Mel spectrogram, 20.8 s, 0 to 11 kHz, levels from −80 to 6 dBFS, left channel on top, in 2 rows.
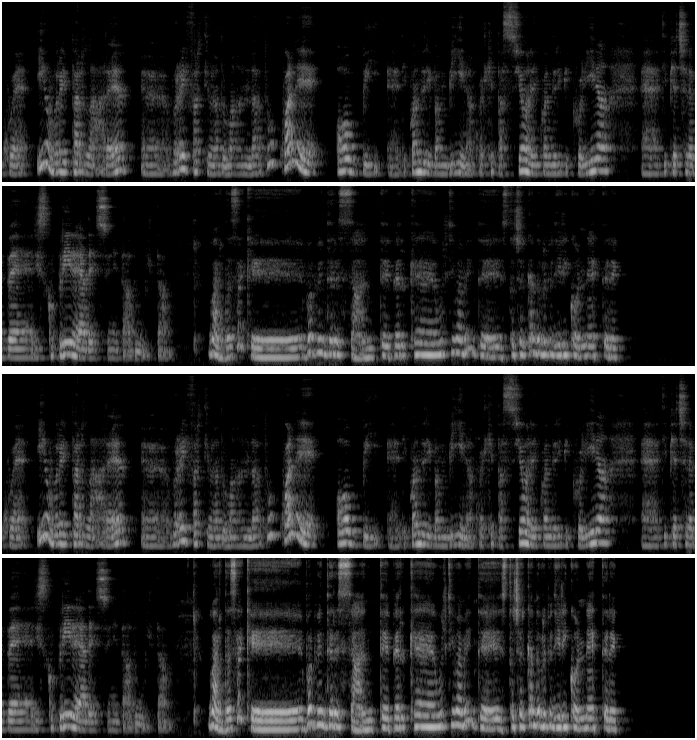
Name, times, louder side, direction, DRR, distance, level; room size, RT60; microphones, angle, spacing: voice 1, 0.0-4.7 5.0-12.9, equal, ahead, 0.4 m, -35 dB
voice 2, 13.5-19.6, right 5 dB, 60° right, 0.4 m, -28 dB
3.4 x 2.7 x 2.6 m
head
